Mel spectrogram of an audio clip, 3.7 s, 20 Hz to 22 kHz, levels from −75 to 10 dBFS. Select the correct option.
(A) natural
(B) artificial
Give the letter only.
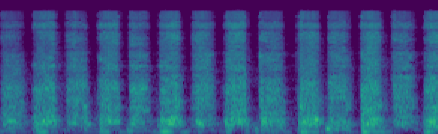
B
